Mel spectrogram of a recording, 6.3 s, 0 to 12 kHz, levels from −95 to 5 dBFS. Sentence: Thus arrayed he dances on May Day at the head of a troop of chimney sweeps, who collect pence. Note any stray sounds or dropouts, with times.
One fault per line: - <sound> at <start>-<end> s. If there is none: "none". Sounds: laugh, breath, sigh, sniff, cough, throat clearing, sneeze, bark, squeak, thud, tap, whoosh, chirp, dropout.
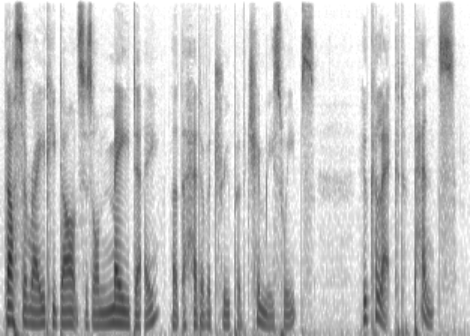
- dropout at 1.9-1.9 s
